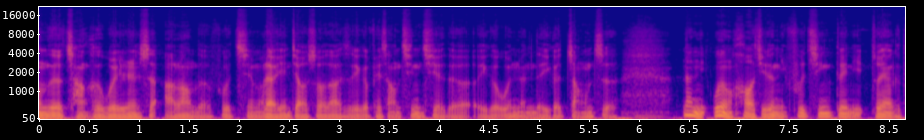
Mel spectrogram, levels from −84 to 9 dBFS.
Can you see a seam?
yes; 1 cut; at 2.2 s

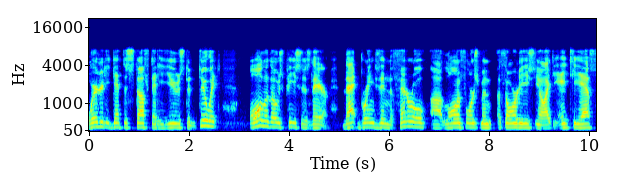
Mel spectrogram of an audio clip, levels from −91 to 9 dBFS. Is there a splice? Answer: no; 0 cuts

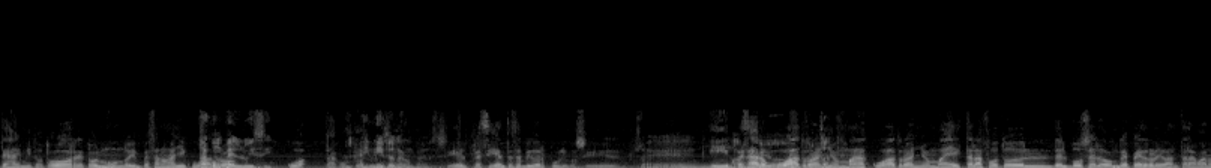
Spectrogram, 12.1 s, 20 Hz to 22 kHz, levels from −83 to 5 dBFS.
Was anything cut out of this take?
no; 0 cuts

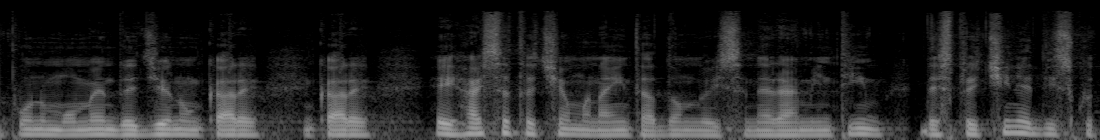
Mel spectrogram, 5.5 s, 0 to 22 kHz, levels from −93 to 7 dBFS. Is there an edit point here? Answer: yes; 2 cuts; at 1.5 s, 4.5 s

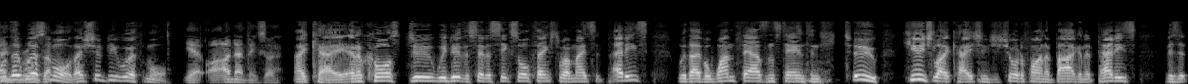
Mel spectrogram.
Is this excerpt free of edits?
yes; 0 cuts

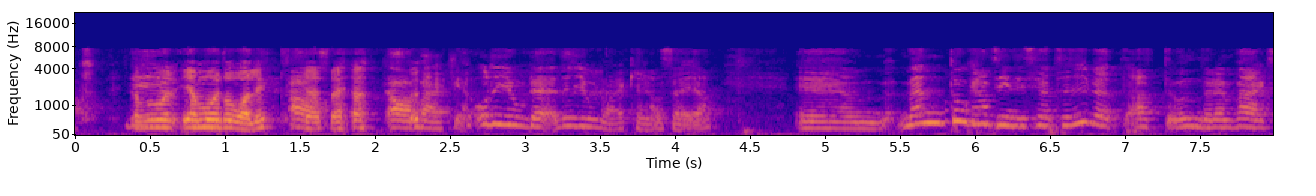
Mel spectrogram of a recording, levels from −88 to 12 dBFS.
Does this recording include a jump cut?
yes; 4 cuts; at 1.0 s, 3.5 s, 5.8 s, 6.1 s

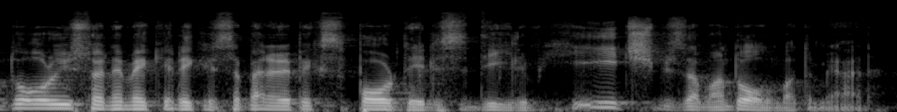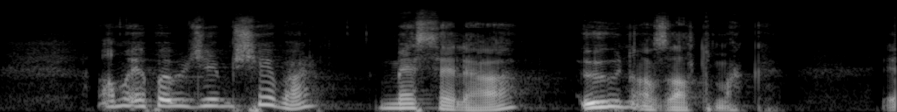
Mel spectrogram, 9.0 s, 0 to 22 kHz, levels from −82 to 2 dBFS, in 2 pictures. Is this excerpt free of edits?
yes; 0 cuts

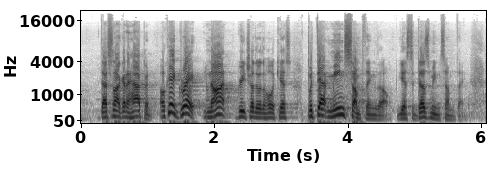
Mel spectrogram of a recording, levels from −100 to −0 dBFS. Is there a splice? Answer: yes; 2 cuts; at 1.9 s, 4.7 s

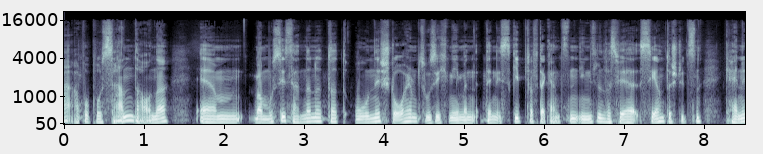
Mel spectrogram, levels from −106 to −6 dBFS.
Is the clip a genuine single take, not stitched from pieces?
yes; 0 cuts

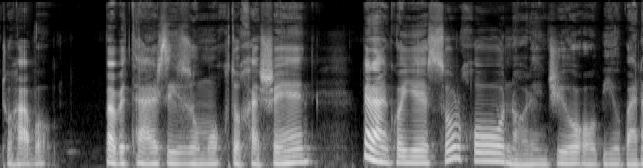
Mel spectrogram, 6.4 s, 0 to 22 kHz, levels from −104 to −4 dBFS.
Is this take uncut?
yes; 0 cuts

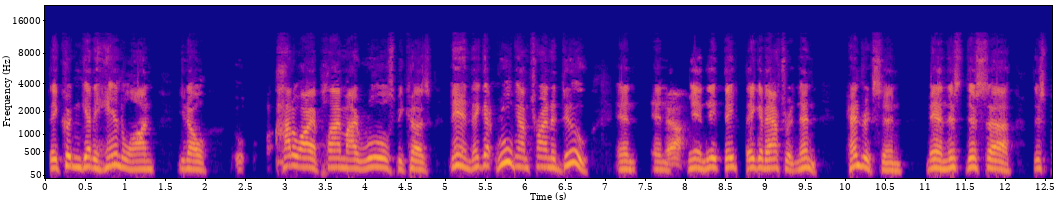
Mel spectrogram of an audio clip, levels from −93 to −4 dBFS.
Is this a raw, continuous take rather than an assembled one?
no; 2 cuts; at 5.9 s, 8.6 s

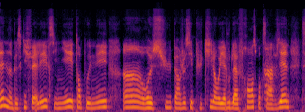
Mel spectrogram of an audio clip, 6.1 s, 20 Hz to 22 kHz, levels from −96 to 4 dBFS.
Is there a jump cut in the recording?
yes; 2 cuts; at 1.0 s, 4.5 s

